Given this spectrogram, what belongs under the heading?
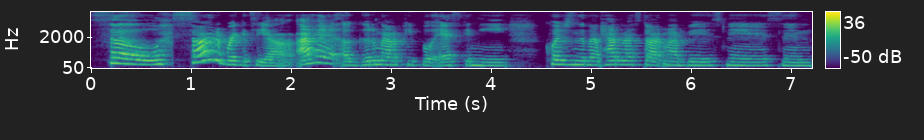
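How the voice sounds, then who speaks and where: A woman with a normal speaking voice, medium in pitch, at a moderate pace with ordinary pitch variation and hardly any pauses. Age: 20s. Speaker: vlogger and spa owner. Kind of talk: casual Q&A vlog. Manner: casual, chatty.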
